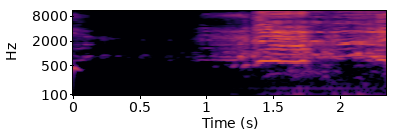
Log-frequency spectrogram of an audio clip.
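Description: A fighting cock crows loudly and close by, with hens clucking around it in a busy farmyard.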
